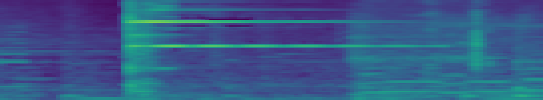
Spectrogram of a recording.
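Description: A bright bell-like ding sound effect about half a second in, ringing for nearly a second, over background music with a steady low beat.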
